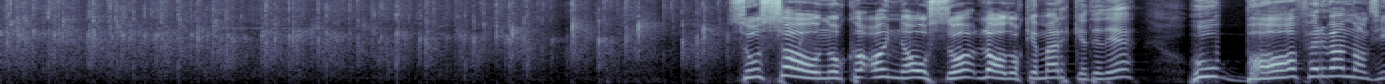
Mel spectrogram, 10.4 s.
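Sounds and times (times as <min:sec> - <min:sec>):
audience applause: 0:00.0 - 0:05.5
speech: 0:05.5 - 0:10.3.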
